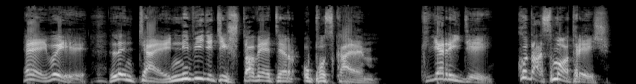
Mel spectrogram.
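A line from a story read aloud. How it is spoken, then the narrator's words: Yelling. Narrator (Russian): Заорал Фарнак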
